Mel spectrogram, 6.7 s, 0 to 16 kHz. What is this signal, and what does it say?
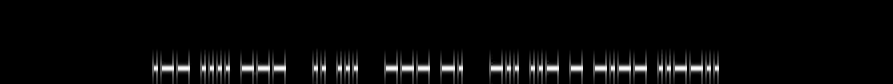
Morse code, heard as a keyed tone, about 39 wpm, 700 Hz. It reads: WHO IS ON DUTY?
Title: Sentences from Top 1500 Words 40wpm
